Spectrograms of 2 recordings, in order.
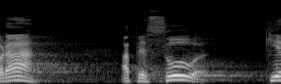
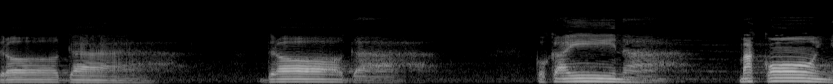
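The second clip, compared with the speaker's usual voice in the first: very deep, very slow devilish tempter voice; 7 semitones lower, 7 dB quieter than usual. A speaker warning the young about heeding the devil, devil's voice. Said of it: "Escuta a voz do diabo falando assim".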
